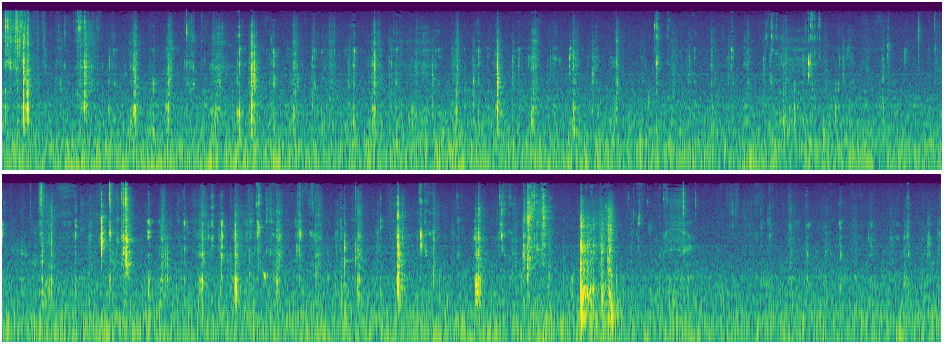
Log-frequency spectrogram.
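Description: Close-miked chewing and crunching of a fried Indian appetizer: a run of crisp bites and mouth clicks that thins out in the last few seconds.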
